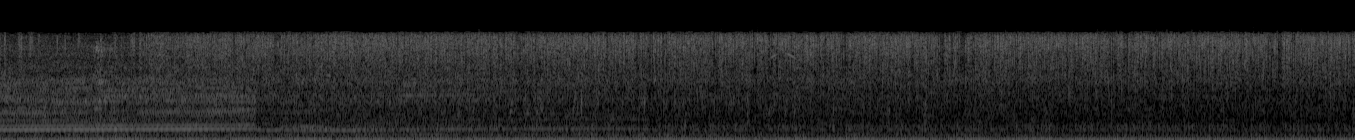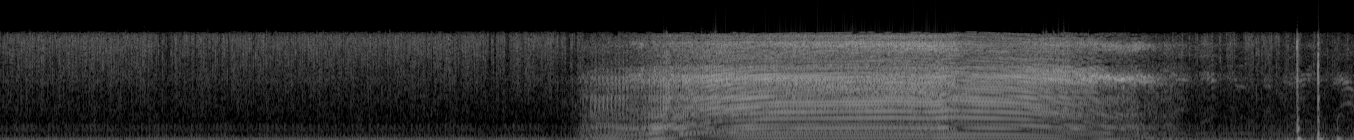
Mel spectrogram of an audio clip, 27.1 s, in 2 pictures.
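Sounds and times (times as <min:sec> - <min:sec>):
engine idling: 0:00.0 - 0:27.0
engine revving sharply: 0:19.3 - 0:26.4.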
